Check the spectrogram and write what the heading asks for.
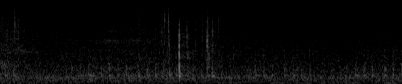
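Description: Faint handling of a metal-chain crossbody bag held up close: quiet rustling with two light clicks a little under two seconds in.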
